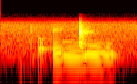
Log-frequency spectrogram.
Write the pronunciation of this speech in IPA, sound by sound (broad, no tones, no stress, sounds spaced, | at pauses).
pʲ ɔ̰ ʔ e ŋ͡ǁ u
